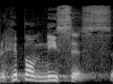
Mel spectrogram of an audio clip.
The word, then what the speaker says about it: hypomnesis: The word reminder is this word hypomnesis. Everyone say hypomnesis. Very good. We're awake. We're alive. We're good. There's sort of two root words here. The word, it's pronounced hupo, not hippo.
